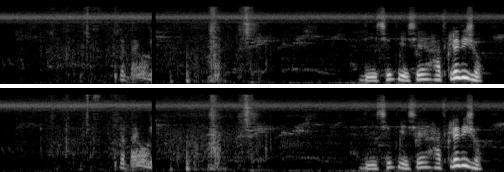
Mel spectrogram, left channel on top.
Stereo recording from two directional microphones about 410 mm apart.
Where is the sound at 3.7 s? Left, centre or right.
Centre.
